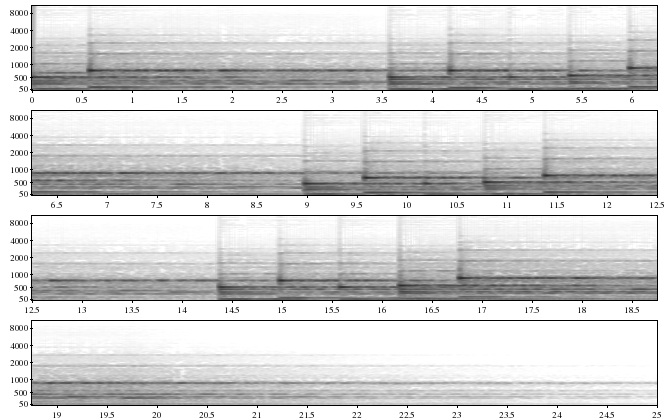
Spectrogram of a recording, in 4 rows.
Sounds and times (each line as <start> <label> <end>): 0.0 synthesizer 25.0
